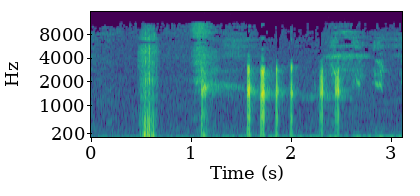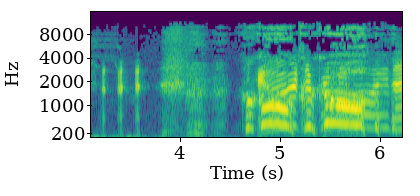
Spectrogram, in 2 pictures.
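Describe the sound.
A person does a vocal imitation of a bird call: a string of quick clicking chirps, then a loud, wavering warble, with no other talking.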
